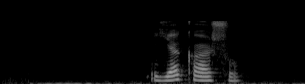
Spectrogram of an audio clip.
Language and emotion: Russian, neutral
